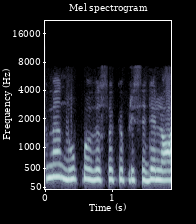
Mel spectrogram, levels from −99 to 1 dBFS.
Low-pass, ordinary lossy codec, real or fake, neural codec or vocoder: 7.2 kHz; MP3, 48 kbps; real; none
